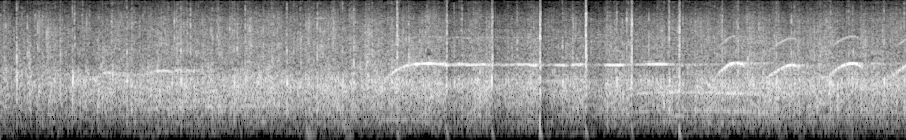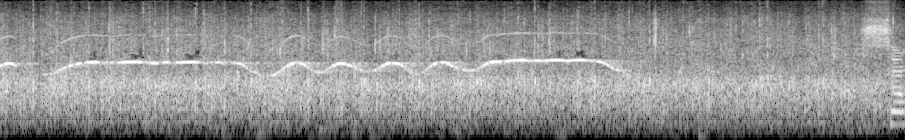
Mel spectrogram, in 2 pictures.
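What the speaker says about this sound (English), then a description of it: "let's give them a round of applause" An audience at a business group's annual meeting gives the standing staff a steady, dense round of applause that holds throughout, with a shrill whistle weaving through the middle and a faint voice underneath.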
